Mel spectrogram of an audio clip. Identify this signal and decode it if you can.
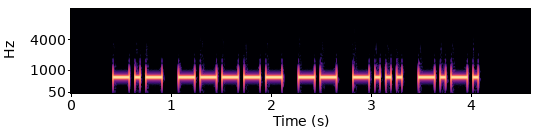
Morse code, heard as a keyed tone, about 22 wpm, 700 Hz. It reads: K0MBC
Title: USA Call Signs - 5 Characters - Repeated 3x - 22wpm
